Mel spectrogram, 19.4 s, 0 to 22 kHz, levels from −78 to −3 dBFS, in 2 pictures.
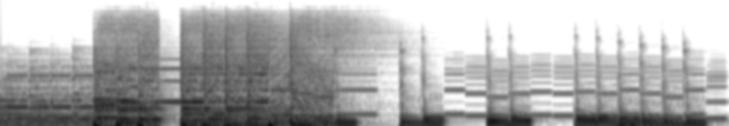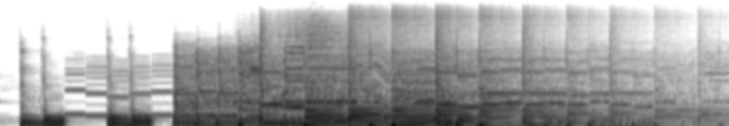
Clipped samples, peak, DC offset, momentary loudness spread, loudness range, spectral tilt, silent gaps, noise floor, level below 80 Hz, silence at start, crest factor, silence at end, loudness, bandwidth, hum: under 0.1%; 0 dBFS; under 0.1%; 16 LU; 5 LU; -5.5 dB/octave; none; -34 dBFS; -22 dBFS; 0 s; 14 dB; 0 s; -15 LUFS; 18 kHz; none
